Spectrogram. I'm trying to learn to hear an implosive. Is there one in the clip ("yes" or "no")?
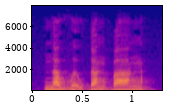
yes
